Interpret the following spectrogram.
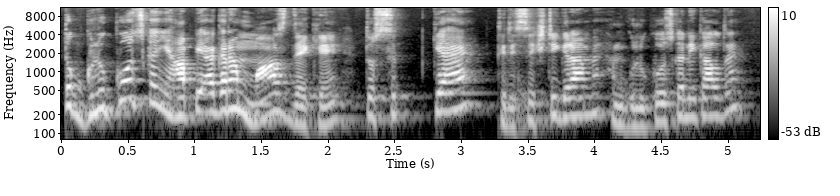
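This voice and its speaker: A woman's voice: very animated, fast talker. A woman teaching a chemistry lecture, asking the class questions and then answering them herself, mixing English terms into Hindi. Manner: drops pitch on each answer.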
